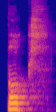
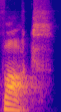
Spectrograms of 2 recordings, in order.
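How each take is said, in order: First: The vowel is long, like 'folks'. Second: The vowel is short, like 'fox'. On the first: The speaker calls it right. "Folks, not fox" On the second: The speaker calls it wrong. "not fox"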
